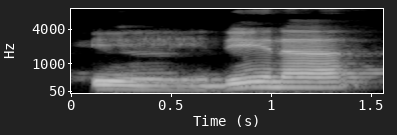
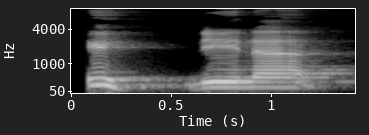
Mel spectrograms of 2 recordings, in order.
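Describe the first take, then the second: First: The h sound flows smoothly into the next syllable. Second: The voice stops sharply after the h sound. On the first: The speaker calls it right. "biarkan suara itu berlalu. Begini sebut yang betul" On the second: The speaker calls it wrong. "terputus suara macam tu. Itu kurang tepat"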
